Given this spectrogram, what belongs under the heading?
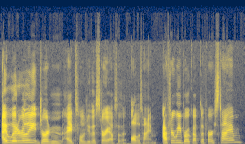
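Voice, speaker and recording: Fast-talking woman with a clear voice. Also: on the high side, expressive, bright, forceful tone. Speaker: podcast panelist and quiz contestant. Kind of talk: casual chat.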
